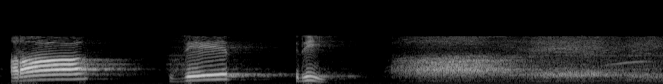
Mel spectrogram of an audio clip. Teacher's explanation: را کے نیچے زیر آ جائے تو را کو باریک پڑھتے ہیں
